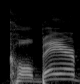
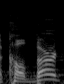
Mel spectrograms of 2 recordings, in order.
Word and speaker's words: Colbert: between himself and Elizabeth Colbear Bush or Colbert Bush. I mean her her brother is Steven Colbear but she pronounces it Colbert or either way whatever.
